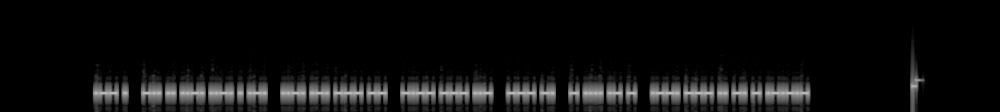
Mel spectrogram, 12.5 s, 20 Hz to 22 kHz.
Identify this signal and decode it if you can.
Morse code, heard as a keyed tone, about 37 wpm, 700 Hz. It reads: WE DIFFER FROM YOU ON THAT POINT.
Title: Sentences from Top 1000 Words - Review Part 1 - 40wpm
